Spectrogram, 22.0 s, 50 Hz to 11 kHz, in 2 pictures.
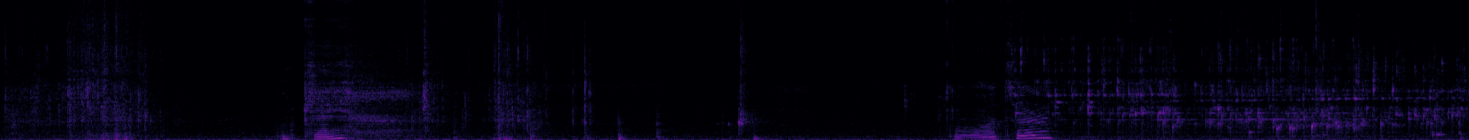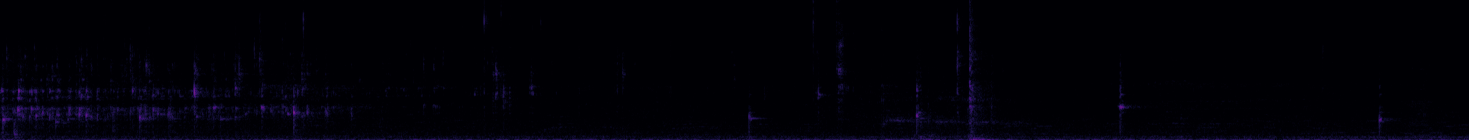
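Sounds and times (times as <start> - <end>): water trickling into glass jar: 7.0 - 17.5.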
